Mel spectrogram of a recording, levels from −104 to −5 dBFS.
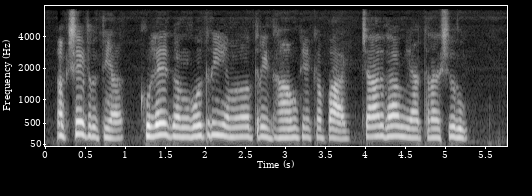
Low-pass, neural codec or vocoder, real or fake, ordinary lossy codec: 7.2 kHz; codec, 32 kHz, 1.9 kbps, SNAC; fake; MP3, 64 kbps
